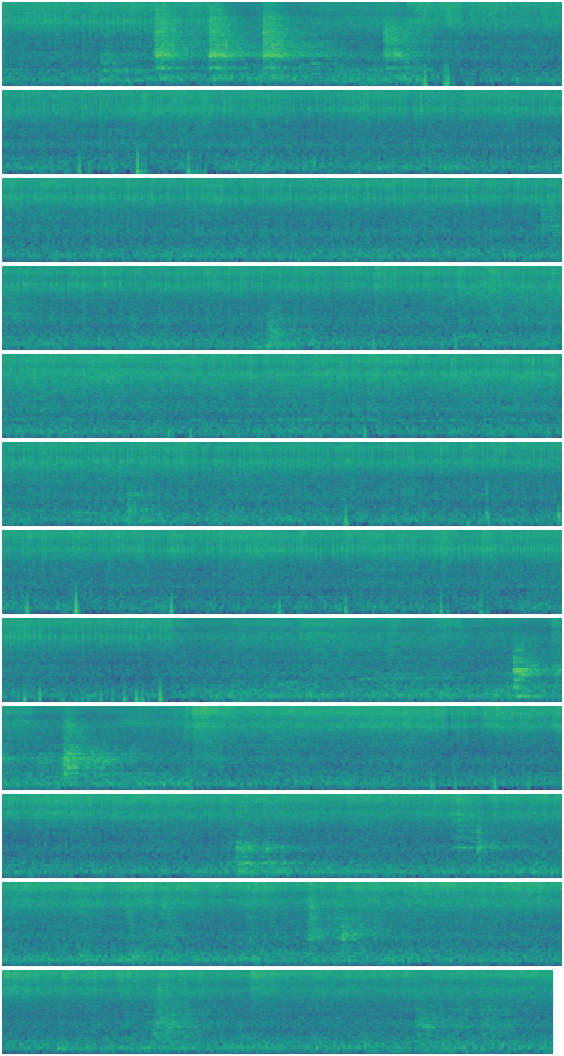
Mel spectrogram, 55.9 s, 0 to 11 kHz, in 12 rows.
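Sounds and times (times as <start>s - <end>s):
welding arc crackling: 0.0s - 55.9s.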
